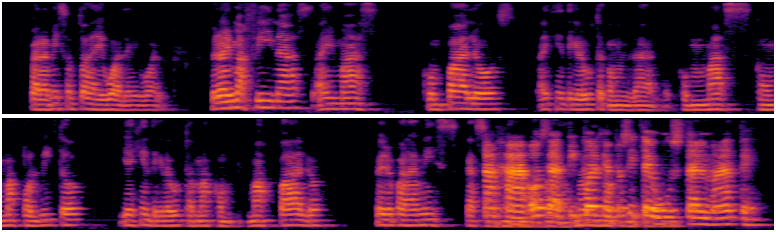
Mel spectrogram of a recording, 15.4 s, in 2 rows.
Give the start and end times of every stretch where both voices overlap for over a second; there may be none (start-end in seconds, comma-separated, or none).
12.5-14.5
